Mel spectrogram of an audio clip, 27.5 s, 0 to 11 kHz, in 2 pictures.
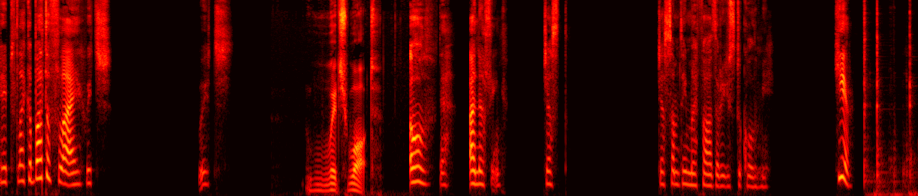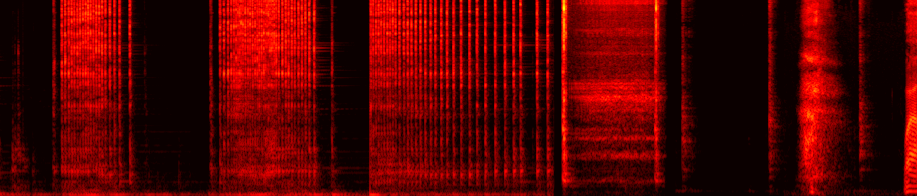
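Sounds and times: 
speech: 0.0s - 1.7s, 3.0s - 3.5s, 4.6s - 7.6s, 8.2s - 8.5s, 9.9s - 11.6s, 12.5s - 13.1s, 27.4s - 27.5s
clock mechanism clicking and ticking: 13.0s - 22.1s
soft breathy sigh: 25.8s - 26.5s.

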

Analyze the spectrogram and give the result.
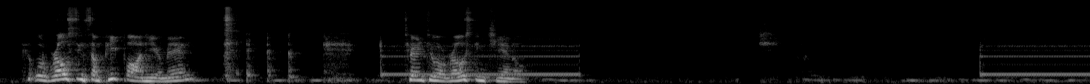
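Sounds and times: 
speech: 0.4s - 2.6s, 4.1s - 5.4s
outgoing phone call ringback tone: 3.8s - 5.8s, 9.8s - 10.8s.

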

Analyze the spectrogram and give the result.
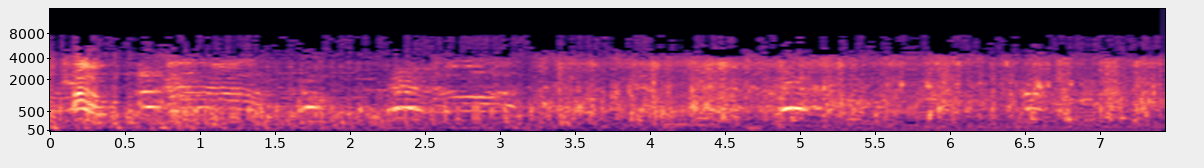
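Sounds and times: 
troopers' horses galloping and splashing across a river: 0.0s - 7.4s
indistinct shouting voices: 0.2s - 3.0s.

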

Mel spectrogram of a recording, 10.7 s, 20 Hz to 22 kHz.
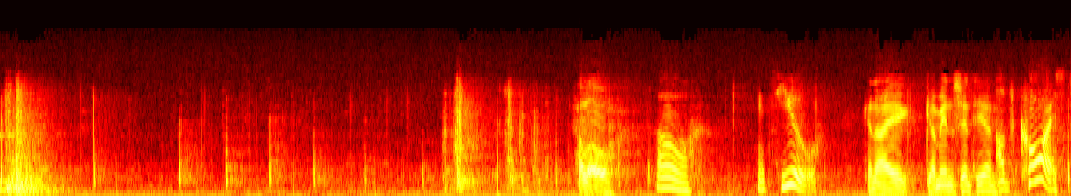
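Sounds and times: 
door banging shut with a solid thud: 0.0s - 0.7s, 4.4s - 5.4s
light evenly spaced footsteps: 0.7s - 7.5s, 10.6s - 10.7s
speech: 5.8s - 7.0s, 7.6s - 10.7s.

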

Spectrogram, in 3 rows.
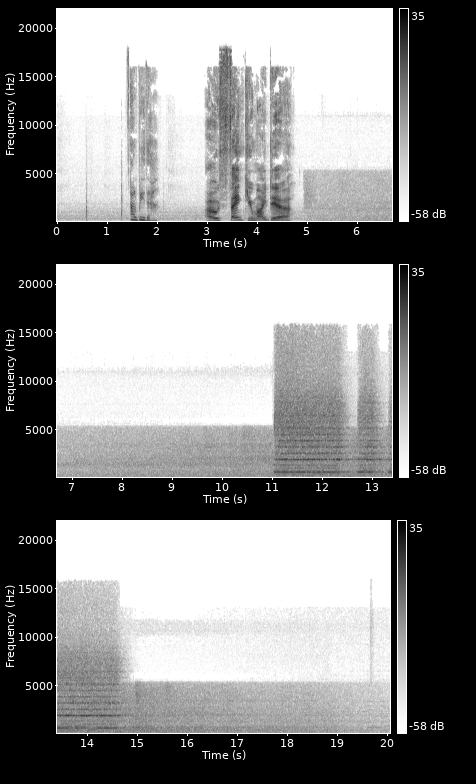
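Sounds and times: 
train pulling away from a station rumbling: 0.0s - 20.0s
speech: 1.4s - 2.1s, 3.0s - 4.8s
loud train whistle: 11.0s - 14.9s.

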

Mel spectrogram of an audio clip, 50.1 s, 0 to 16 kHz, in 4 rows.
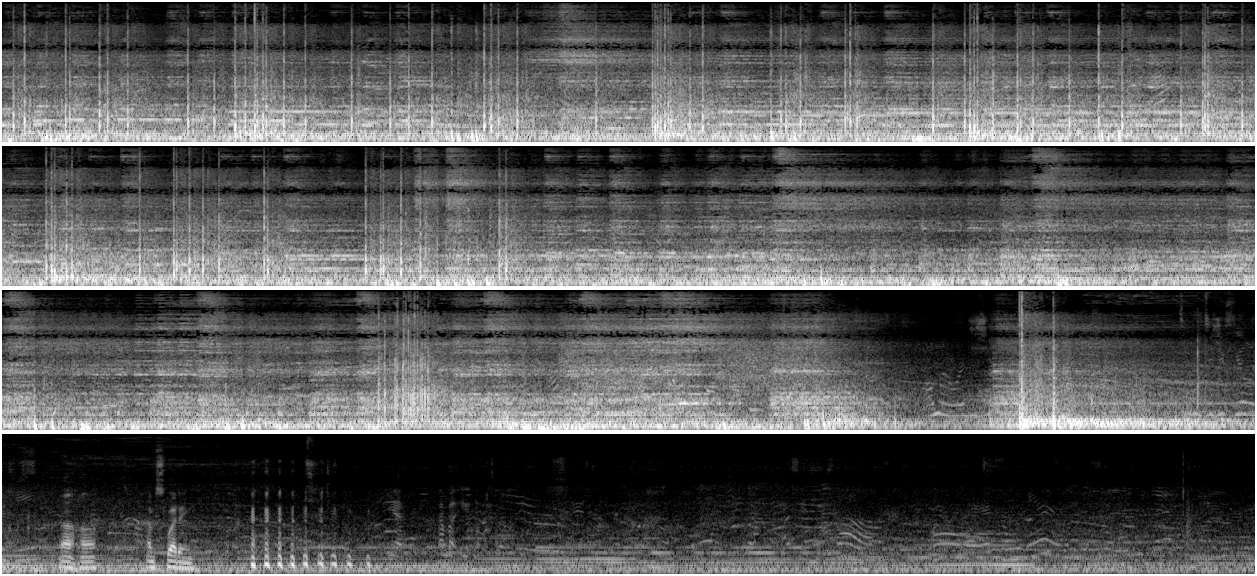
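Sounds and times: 
theme park fireworks show explosions: 0.0s - 38.2s
speech: 39.2s - 39.6s
laughter: 39.9s - 41.5s.

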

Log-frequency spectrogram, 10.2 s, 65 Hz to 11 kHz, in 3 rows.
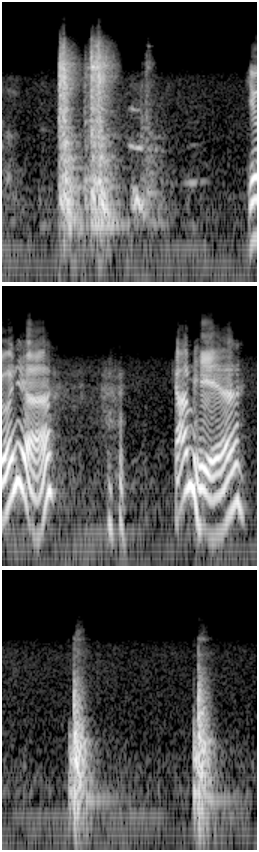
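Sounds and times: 
door creaking as it swings: 0.8s - 2.7s
speech: 3.3s - 4.2s, 4.8s - 6.7s.

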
